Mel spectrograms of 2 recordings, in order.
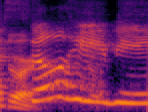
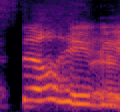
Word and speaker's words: Silhavy: pronounce your last name for me because i pronunciation is not my strong suit yeah i mean we get it all but uh still heavy is what we go with um but we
